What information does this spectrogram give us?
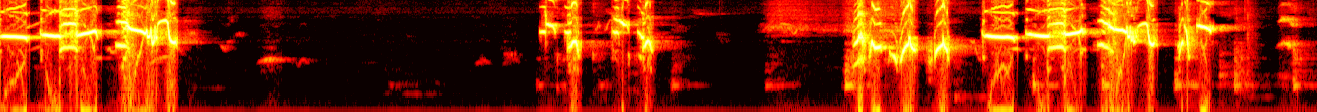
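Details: Oriental magpie-robin delivering 'gacor full isian' song meant to spur lazy birds to sing: a quick burst of bright whistled and scratchy notes, a long silent gap, then two denser chattering phrases.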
